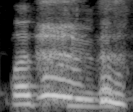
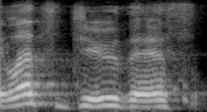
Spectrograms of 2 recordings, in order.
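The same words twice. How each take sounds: First: Higher, louder hype cry; excited. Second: Said in the usual way. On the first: Real, not acted. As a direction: pump everyone up. Repeats rallying line, pumped up.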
